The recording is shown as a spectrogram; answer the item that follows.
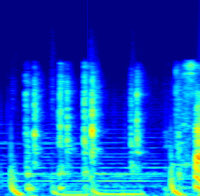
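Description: Fingertip presses on the keys of a plastic desk calculator, about seven quick clicks in a row as a sum is keyed in, over quiet background music.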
